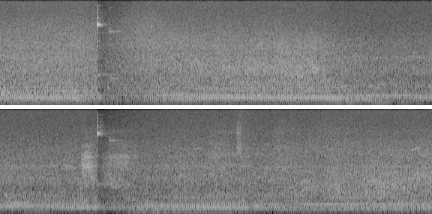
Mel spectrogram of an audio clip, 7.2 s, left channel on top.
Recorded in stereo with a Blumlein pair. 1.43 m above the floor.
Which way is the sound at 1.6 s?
20° left.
